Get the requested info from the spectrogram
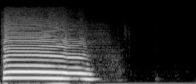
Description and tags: Tenor Sax d3
The format is ready to use in sampletank but obviously can be imported to other samplers. The collection includes multiple articulations for a realistic performance.
sampled-instruments, tenor-sax, saxophone, jazz, vst, sax, woodwind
